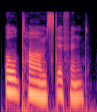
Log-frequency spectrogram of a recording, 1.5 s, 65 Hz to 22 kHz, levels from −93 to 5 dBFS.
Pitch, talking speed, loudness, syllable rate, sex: 160 Hz, 125 wpm, -17 LUFS, 4.0 syllables/s, female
